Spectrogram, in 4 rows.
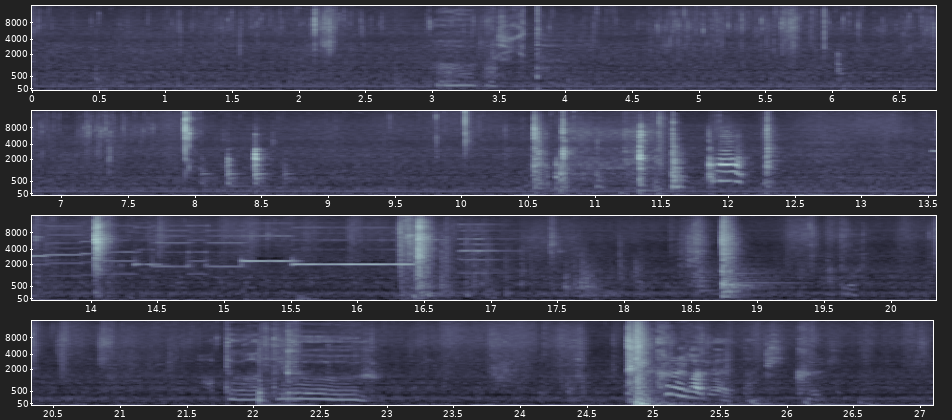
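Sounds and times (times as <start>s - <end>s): steady low hum: 0.0s - 24.4s
microwave beeps: 13.5s - 17.7s.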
